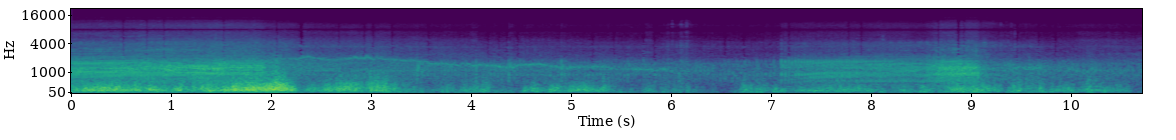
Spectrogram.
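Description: Tuned Gilera DNA 180 scooter engine pulling hard, then its whine falling steadily as the throttle eases off, before it builds again around seven to nine seconds in. Wind rushes over the microphone throughout.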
